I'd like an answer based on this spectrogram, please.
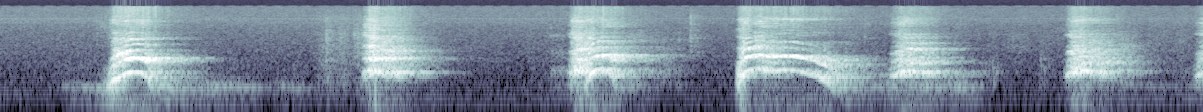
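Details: Boo Radley, a pug mix, barking when an ad man shows up at the door: six sharp, loud barks with strong harmonics, spaced irregularly about a second apart, some with a short second bark tacked on.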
